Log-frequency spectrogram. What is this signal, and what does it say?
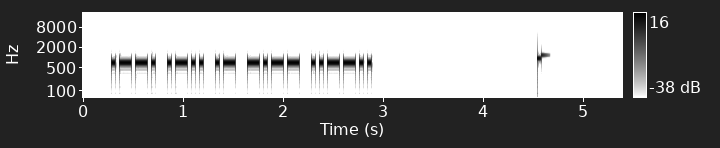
Morse code, heard as a keyed tone, about 32 wpm, 700 Hz. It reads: PLAY?
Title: 2x Word-Spacing - Sentences from Top 300 Words - 30wpm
